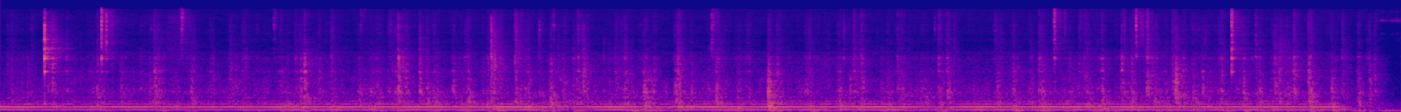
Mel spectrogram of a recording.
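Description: Midea front-loading washing machine tumbling a wet load during the wash: a steady motor hum with frequent clinks and knocks as zippers and clothes hit the steel drum. The motor hum stops about a second before the end as the drum comes to rest.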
